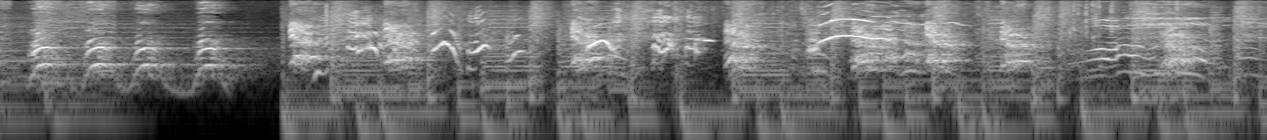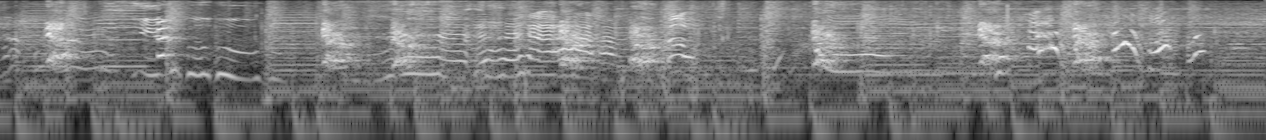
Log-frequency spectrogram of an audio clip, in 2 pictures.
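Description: Upbeat background music with a steady beat, and a puppy barking and yipping over it. A short run of repeated notes opens it, and the full beat comes in about a second and a half in.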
